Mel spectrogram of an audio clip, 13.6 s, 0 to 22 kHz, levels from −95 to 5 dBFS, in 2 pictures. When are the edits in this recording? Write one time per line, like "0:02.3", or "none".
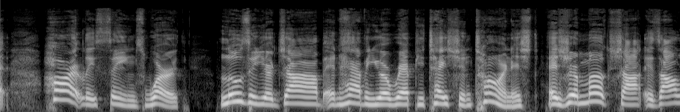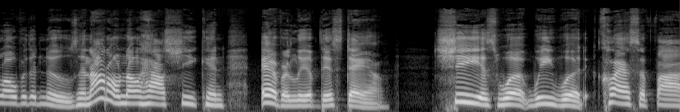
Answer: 0:05.4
